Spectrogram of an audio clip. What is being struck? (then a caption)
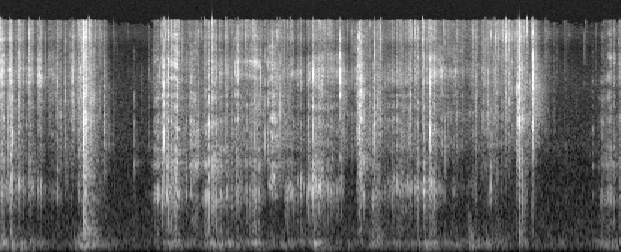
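Bar of soap shaved with a metal blade. A metal utility blade shaves a hand-sized solid bar of dry green soap held in one hand, and crunchy curls fall onto a plastic tablecloth. Dense, bright, crackly scraping and crunching come in bursts, with brief quiet gaps between strokes.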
